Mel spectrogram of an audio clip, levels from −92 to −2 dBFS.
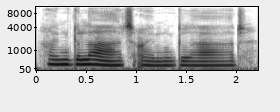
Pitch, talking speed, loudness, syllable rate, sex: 185 Hz, 80 wpm, -14 LUFS, 2.2 syllables/s, female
